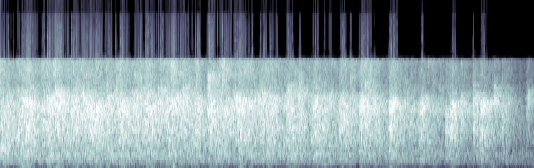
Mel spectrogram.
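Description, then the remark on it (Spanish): A church audience claps for the King of Kings and Lord of Lords in sustained, dense applause, loud and steady at first, with many overlapping hand claps that gradually thin and fade toward the end. “Dele palmas al Rey de Reyes y Señor de Señores.”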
